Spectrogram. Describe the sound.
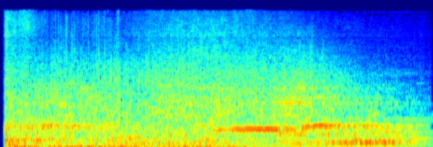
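Heavy, continuous rumbling and roaring booms from a Godzilla Minus One movie trailer, dense and loud from start to finish before tapering off right at the end.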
